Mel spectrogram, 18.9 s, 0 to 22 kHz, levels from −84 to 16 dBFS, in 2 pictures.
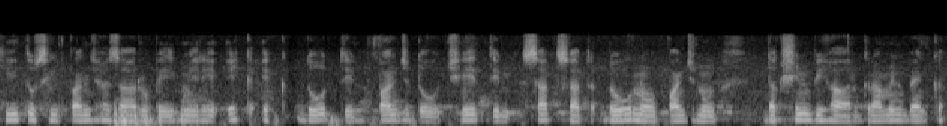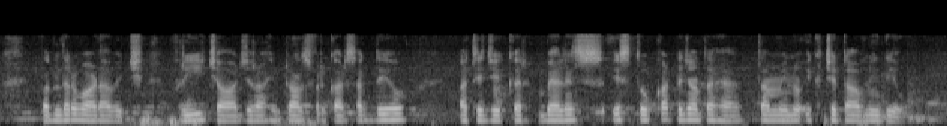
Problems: constant background noise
